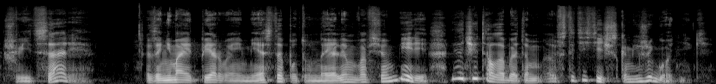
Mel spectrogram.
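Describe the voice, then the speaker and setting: A man narrating a literary audiobook with an expressive reading, giving the characters' lines a voice of their own. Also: lowish voice, normal speed.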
